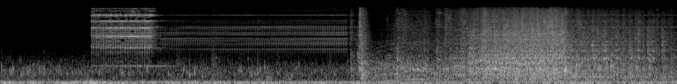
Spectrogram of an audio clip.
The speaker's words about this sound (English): It was the noise of the Gardner engine on the Australis.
